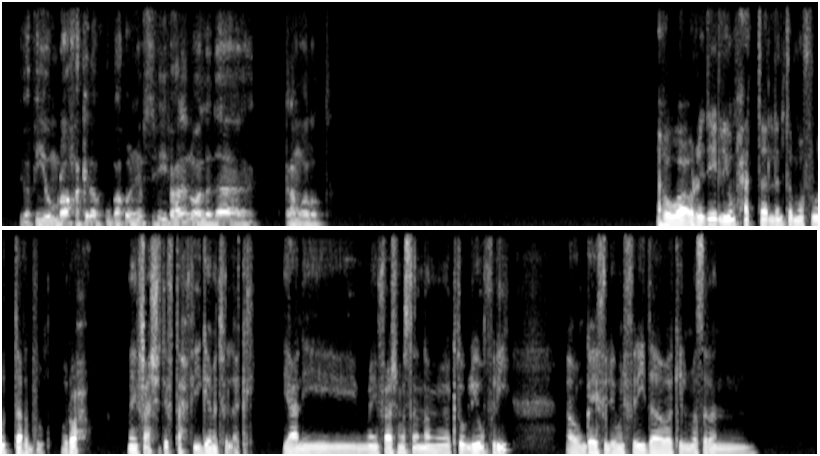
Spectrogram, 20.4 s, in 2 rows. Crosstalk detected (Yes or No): No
